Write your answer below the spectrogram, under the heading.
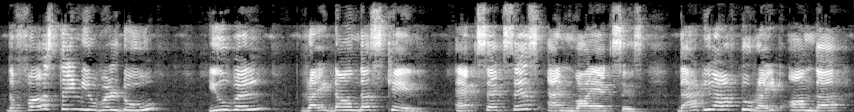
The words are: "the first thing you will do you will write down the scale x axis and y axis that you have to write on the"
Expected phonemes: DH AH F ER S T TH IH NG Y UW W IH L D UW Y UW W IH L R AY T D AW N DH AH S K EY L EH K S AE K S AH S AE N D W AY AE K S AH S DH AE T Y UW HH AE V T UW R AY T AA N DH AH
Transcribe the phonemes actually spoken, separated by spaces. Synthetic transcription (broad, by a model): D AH F ER S T T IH NG Y UW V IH L D UW Y UW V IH L R AY T D AW N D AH S K EY L EH K S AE K S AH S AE N D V AY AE K S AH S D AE T Y UW HH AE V T UW R AY T AA N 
